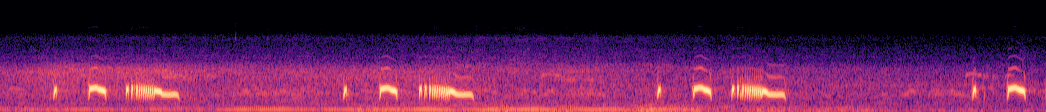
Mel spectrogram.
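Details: Night-time calling of a Javanese tekukur, or Zebra dove: three or four short curved coos followed by a fuller falling coo, the phrase repeated about every three seconds, with a steady low hum underneath.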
